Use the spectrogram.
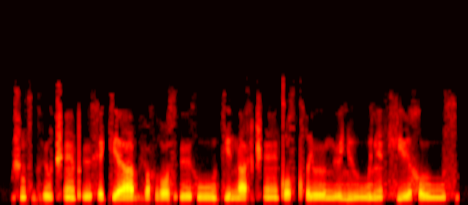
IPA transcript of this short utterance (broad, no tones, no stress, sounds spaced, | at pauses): ʃ ũ s ɡʱ ø u̯ t͡ʃʼ ɛ̃ pʼ ʏː x ɛ kʲ aː bʱ ø x ðˤ uː s ʔ ʏː x uː kʲ ɜ ŋ a x t͡ʃʼ ɛ̃ː t u sˤ tʰ j ɵː ŋ ʏː lʲ uː lʲ ã s xʲ ø i̯ χ uː s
